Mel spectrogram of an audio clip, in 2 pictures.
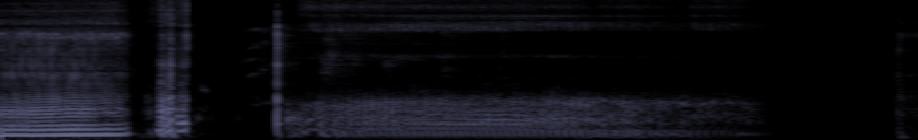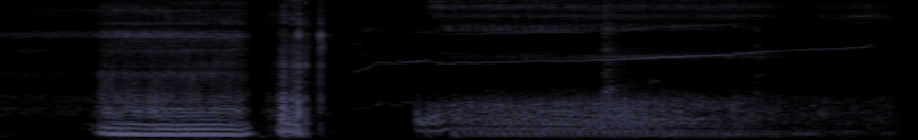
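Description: Loud rattling snores alternating with long noisy exhalations and brief pauses; heavy snoring.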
